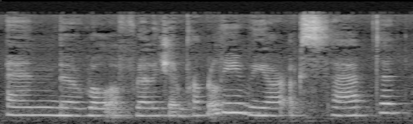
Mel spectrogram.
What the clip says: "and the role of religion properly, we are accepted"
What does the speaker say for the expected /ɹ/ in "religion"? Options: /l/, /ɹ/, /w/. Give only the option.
/ɹ/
